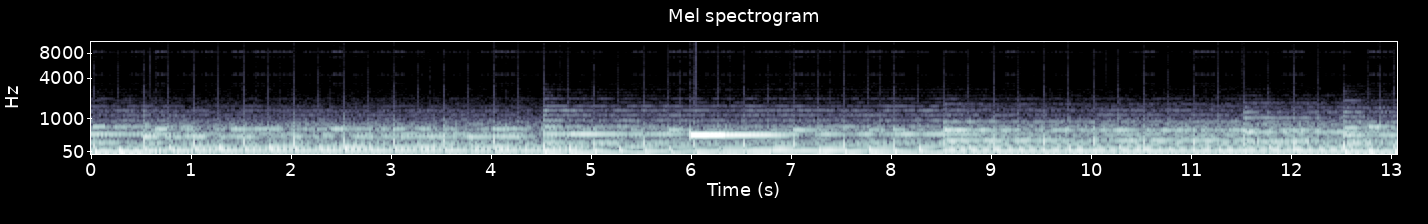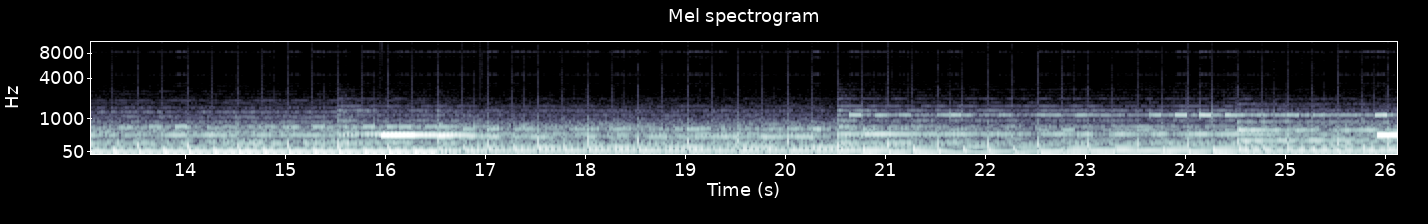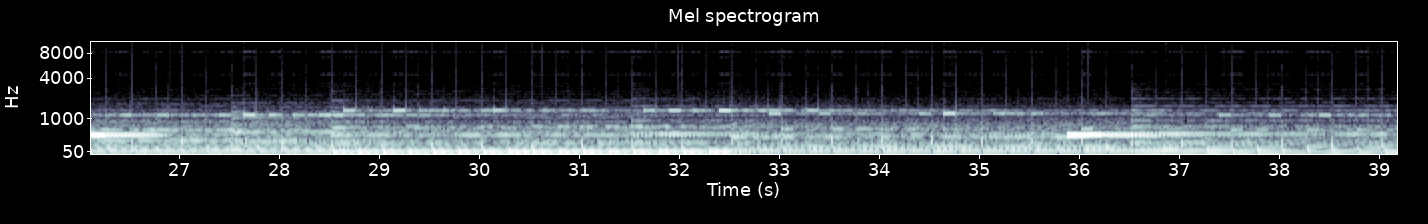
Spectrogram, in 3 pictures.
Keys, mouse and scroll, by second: 2.0 s, 3.2 z, 4.4 middle click, 5.0 a, 5.8 ctrl+KP_1, 7.9-9.4 middle drag, 10.1 right click, 10.7 ctrl+l, 11.2 ctrl+i, 11.9 h, 15.5-16.5 right drag, 16.7 click, 18.0-19.0 right drag, 19.1 ctrl+i, 19.6 x, 23.2 a, 24.9-25.9 drag, 27.7 e, 34.5 a, 34.9-36.5 drag, 36.5 middle click, 36.9 click, 37.6 ctrl+r.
